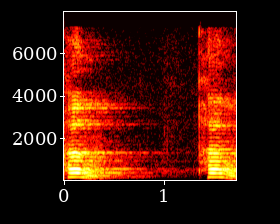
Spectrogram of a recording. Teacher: This is going to be a short falling tone.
